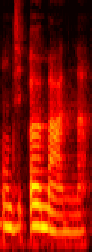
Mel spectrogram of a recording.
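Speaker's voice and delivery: "a man" with a clear open A vowel. Shown as a demonstration. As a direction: say "man" with an A like in "chat". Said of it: "ça se prononce A".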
